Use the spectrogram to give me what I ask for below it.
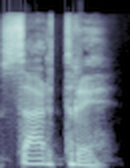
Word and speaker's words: Sartre: O nome termina num encontro consonantal e as duas consoantes soam, seguidas no máximo de uma vogal neutra levíssima. Algo como Sartre. O que é mudo é o E final, que é coisa completamente diferente.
